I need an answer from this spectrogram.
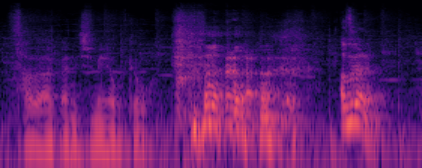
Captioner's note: laughs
